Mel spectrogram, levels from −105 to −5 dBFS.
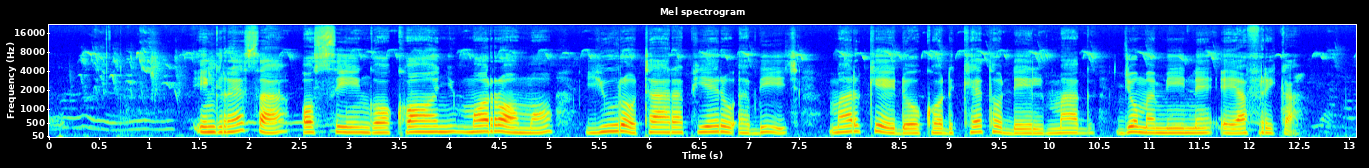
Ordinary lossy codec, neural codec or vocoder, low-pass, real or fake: none; vocoder, 44.1 kHz, 128 mel bands every 256 samples, BigVGAN v2; none; fake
